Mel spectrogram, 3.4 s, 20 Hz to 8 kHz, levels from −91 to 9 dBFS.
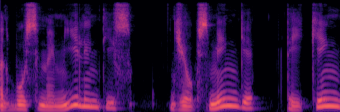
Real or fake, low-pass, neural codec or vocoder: real; 7.2 kHz; none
